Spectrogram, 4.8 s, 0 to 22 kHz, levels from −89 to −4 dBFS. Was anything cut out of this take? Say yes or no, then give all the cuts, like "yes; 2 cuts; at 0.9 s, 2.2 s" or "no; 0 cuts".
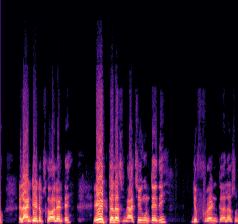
no; 0 cuts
